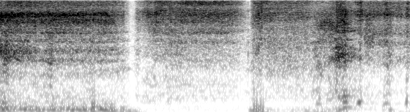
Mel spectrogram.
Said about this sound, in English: All I can hear is you breathing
